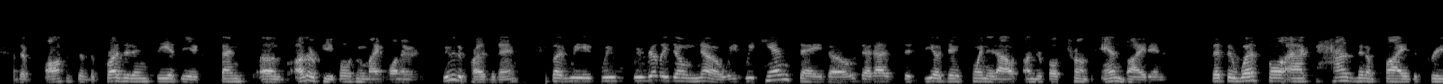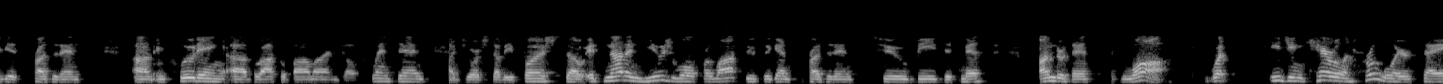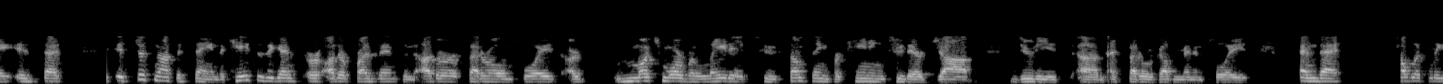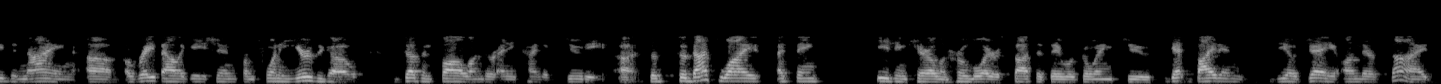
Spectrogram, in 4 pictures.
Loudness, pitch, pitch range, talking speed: -26 LUFS, 130 Hz, 125-150 Hz, 165 wpm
